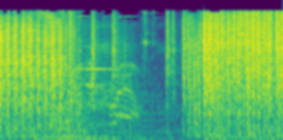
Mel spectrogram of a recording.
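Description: Dense rapid gunfire fills a Call of Duty: Modern Warfare match, loud and continuous with a brief dip in the middle before the shooting surges back at full intensity.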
